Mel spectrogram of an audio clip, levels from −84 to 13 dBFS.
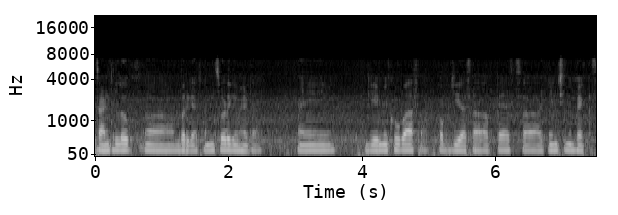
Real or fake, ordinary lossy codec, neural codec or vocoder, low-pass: fake; none; codec, 16 kHz, 16 kbps, FunCodec, trained on Chinese and English, 50 frames a second; 7.2 kHz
